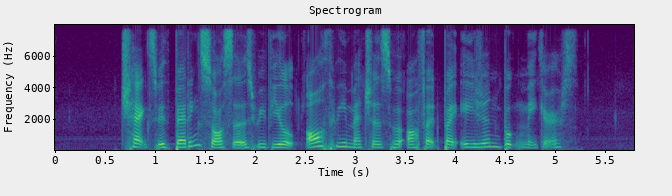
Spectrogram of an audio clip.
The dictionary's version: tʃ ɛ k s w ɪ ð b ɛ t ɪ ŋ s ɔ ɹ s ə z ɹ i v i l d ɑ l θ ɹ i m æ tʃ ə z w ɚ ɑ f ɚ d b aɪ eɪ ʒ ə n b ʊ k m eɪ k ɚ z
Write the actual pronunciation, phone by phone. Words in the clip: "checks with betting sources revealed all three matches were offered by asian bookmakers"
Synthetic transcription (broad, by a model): tʃ ɛ k s w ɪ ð b ɛ t ɪ ŋ s ɔ s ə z ɹ i v i l d ɑ l θ ɹ i m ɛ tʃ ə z w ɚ ɑ f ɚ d b aɪ eɪ ʒ ə n b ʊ k m eɪ k ɚ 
